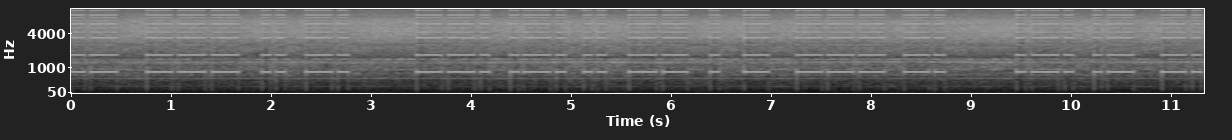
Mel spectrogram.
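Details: SAQ Grimeton 1924 Alexanderson alternator, 17.2 kHz VLF CW centennial transmission, punched-tape transmitter soon handing over to manual telegrapher keying; steady mid-pitched tone keyed in short and long beeps at an even pace; normal Morse sending.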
